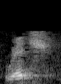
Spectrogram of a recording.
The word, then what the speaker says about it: Rich: In the July 1974 issue of Truth Magazine, the periodical of the Grace Gospel Fellowship, Mr. Ray Reich, or Wright, Rich, how do you say it? – Rich.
